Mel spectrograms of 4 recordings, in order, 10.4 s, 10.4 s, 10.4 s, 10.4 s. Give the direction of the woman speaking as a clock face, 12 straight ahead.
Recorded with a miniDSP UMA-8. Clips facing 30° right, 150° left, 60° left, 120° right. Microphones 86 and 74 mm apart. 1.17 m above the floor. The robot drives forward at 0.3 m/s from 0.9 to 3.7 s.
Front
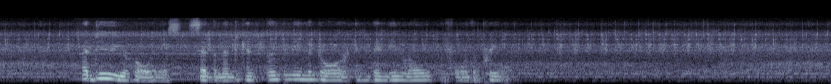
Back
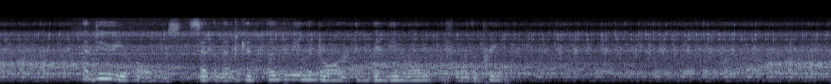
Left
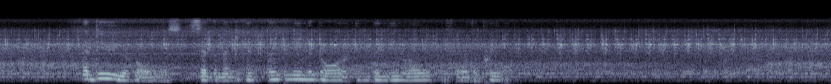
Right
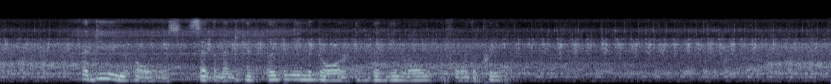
3 o'clock.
